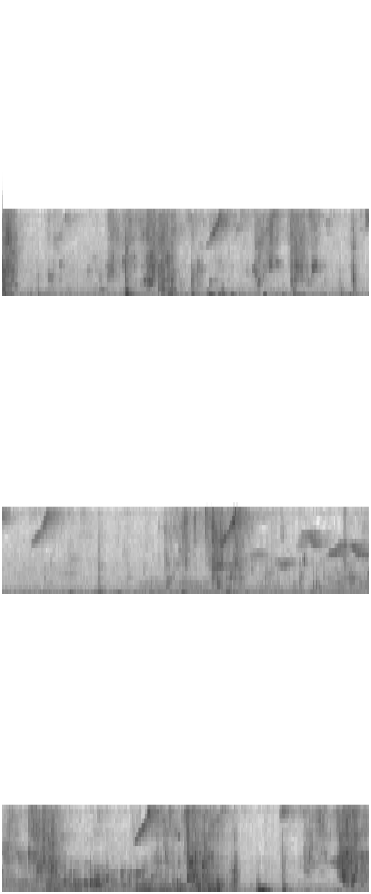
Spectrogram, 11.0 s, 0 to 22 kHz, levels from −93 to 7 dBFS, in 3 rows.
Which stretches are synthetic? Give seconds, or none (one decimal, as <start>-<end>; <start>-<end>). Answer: 0.0-11.0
